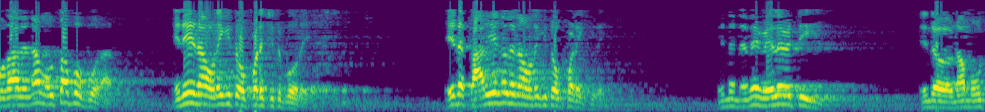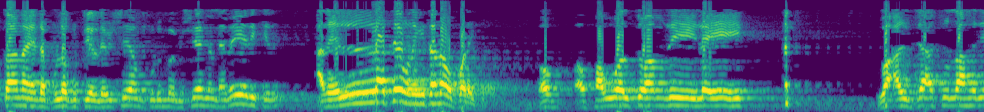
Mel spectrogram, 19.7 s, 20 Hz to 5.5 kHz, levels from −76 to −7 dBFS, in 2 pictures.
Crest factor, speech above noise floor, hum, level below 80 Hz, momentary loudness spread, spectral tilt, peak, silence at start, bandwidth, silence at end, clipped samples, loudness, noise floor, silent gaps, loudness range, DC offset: 12 dB; 39 dB; none; -50 dBFS; 16 LU; -6.5 dB/octave; 0 dBFS; 0 s; 5.4 kHz; 0 s; 2%; -10 LUFS; -48 dBFS; none; 5 LU; under 0.1%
